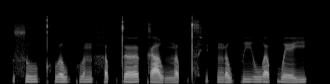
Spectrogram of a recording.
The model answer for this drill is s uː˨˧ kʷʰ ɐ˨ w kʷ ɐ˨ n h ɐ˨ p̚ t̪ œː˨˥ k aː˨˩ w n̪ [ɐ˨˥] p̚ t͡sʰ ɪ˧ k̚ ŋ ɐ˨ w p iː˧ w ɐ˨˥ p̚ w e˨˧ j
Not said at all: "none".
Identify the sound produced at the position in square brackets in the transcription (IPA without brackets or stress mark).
ɐ˨˥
